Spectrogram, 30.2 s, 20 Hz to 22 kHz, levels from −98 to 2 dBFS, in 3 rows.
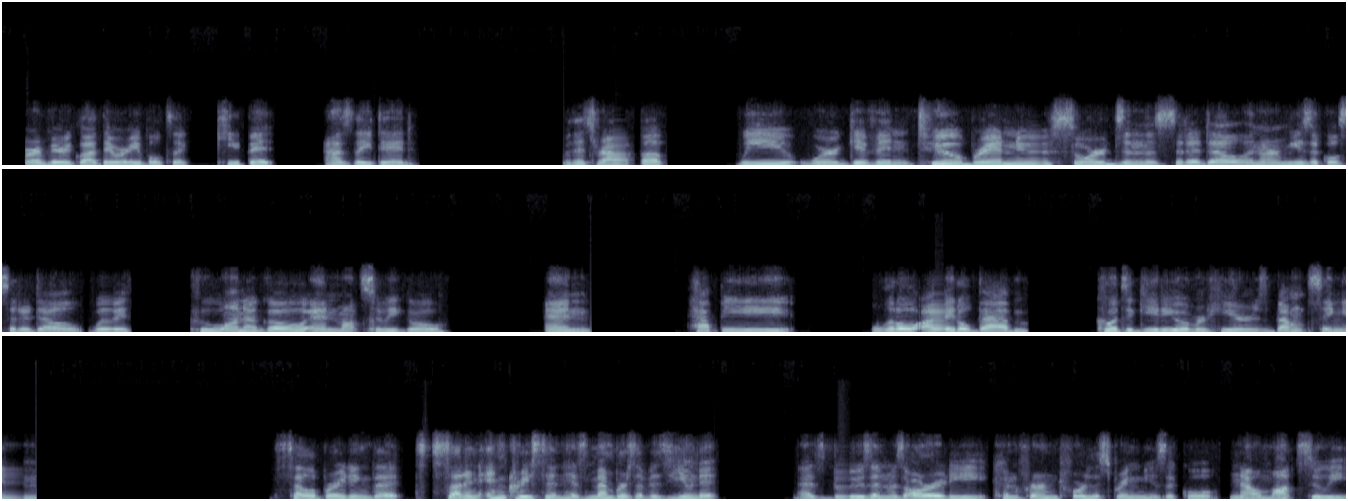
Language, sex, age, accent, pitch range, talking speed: English, female, 20-39, American, 180-220 Hz, 130 wpm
